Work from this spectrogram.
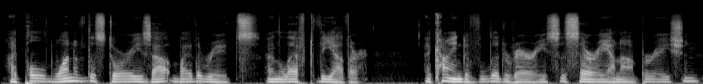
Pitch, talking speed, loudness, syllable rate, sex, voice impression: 120 Hz, 160 wpm, -19 LUFS, 5.0 syllables/s, male, masculine, slightly old, slightly relaxed, powerful, hard, raspy, mature, reassuring, wild, slightly lively, slightly strict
